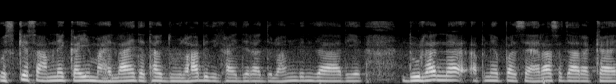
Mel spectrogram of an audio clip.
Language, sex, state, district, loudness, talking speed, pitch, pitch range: Hindi, male, Bihar, Kishanganj, -17 LUFS, 245 wpm, 170 Hz, 160-175 Hz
